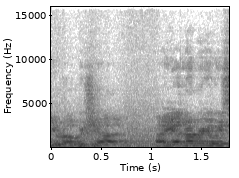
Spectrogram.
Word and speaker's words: Robichaud: pronouncing my last name it's uh r-o-b-i-c-h-a-u-d roboshot you guys remember we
